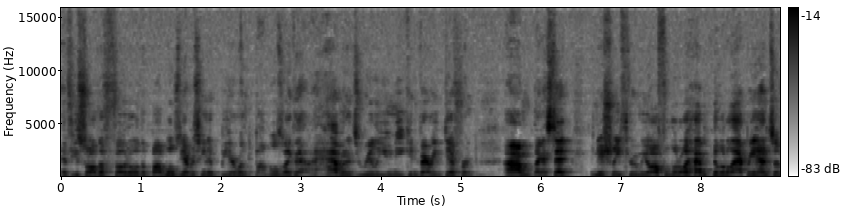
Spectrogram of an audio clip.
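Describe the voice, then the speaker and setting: A man with a Philadelphia accent, high-pitched, very fast, with very wide pitch swings. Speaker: beer reviewer, channel host. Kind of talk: casual chat, beer review. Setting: beer shed. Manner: hesitant, filler-heavy.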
